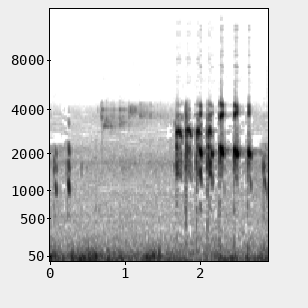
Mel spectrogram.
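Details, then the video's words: Female eagle off her egg at midnight in February, cooling it, calling and trilling to her mate, who calls back: two short notes, a pause, then a rapid run of about eight high chattering notes. "Belle is Cooling the Egg; Calls, Thrills too"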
